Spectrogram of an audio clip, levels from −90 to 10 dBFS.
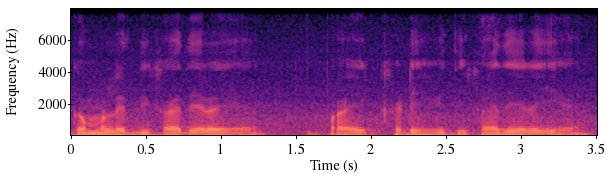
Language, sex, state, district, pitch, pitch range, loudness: Hindi, male, Uttar Pradesh, Saharanpur, 120 Hz, 115-120 Hz, -16 LUFS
